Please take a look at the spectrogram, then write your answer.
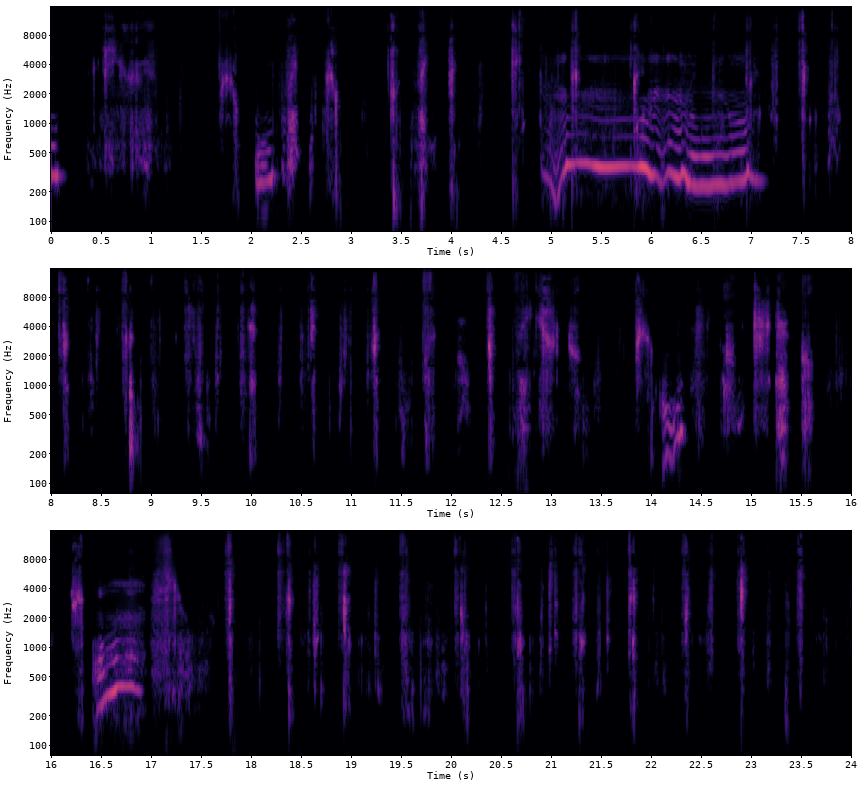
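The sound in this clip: Wet licking and mouth sounds form many rapid, sticky clicks and smacks in an irregular rhythm, with a drawn-out moaning voice rising over them twice.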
